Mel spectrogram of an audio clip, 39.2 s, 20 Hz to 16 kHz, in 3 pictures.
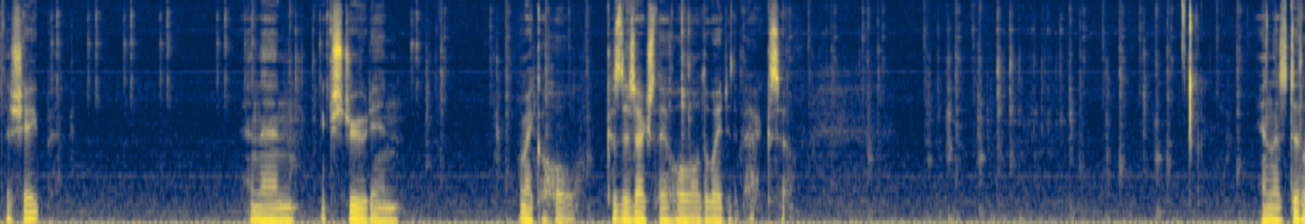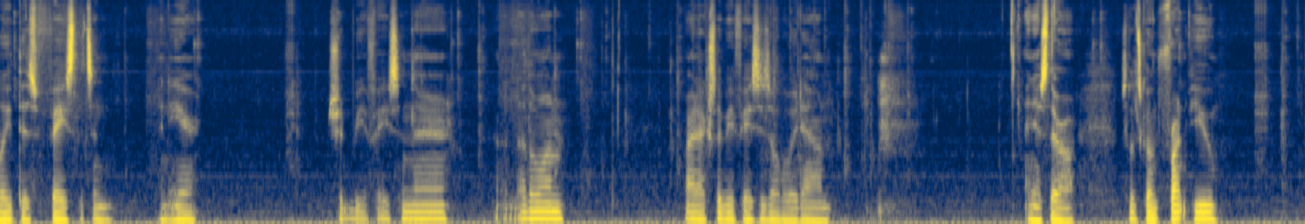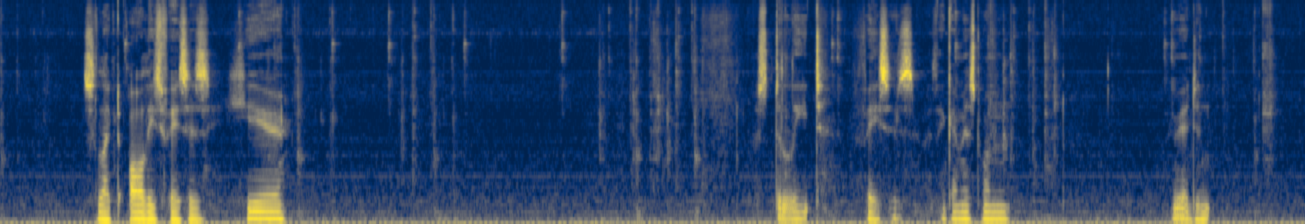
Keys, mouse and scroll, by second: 3.0 e, 3.3 g, 4.3 Tab, 6.8 KP_5, 9.2 Tab, 10.1 ctrl+z, 10.4 ctrl+z, 13.5 middle click, 14.2 Delete, 15.9-17.1 middle drag, 17.1 g, 18.4 Delete, 19.4 middle click, 24.9 middle click, 25.7-27.1 drag, 27.1 b, 29.3 b, 30.5 b, 33.8 Delete, 34.9 b, 35.9 middle click, 37.7 click.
